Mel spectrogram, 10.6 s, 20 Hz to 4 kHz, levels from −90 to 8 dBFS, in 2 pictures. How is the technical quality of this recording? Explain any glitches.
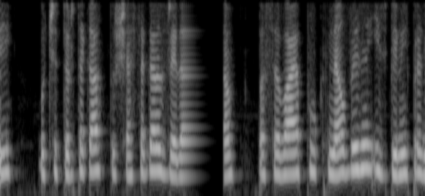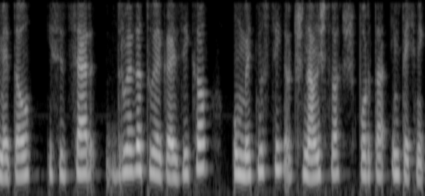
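The recording is narrowband call audio with nothing above 4 kHz, which fits a G.711 telephone codec. Two glitches stand out.

Call audio freeze, 2.28 to 2.81 s, just before "pa se uvaja": the likely cause is delayed packets draining the jitter buffer. The receiver stretched the last sound into a fading buzz for about half a second, ending in roughly 120 ms of silence. Then the speech resumed intact, only later.

Jitter buffer speed-up, 8.54 to 10.54 s: after the earlier delay, the buffer held excess audio. To catch up, the receiver repeatedly cut out pitch-period-sized slivers, removing around 0.3 s in total. The speech runs at 116% speed with unchanged pitch and sounds hurried.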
